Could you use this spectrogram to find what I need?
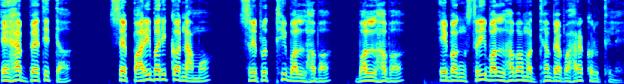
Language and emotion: Odia, neutral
